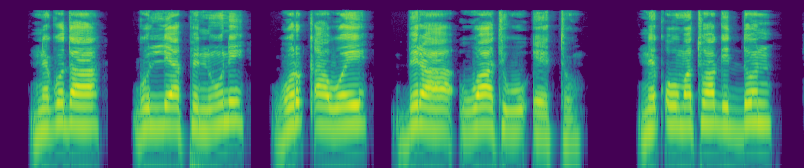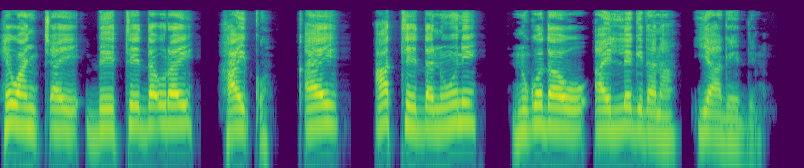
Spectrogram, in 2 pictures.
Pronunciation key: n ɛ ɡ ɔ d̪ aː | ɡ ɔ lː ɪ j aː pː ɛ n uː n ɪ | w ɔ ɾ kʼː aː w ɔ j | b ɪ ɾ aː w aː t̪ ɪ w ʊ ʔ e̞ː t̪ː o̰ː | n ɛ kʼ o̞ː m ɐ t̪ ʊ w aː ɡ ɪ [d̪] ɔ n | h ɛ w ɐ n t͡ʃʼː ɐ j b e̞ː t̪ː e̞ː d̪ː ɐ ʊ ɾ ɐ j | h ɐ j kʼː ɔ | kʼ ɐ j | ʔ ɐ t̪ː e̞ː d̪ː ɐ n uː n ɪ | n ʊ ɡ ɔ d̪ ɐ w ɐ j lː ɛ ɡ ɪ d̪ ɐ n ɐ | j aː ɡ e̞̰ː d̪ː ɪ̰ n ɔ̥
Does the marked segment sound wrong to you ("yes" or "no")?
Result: yes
